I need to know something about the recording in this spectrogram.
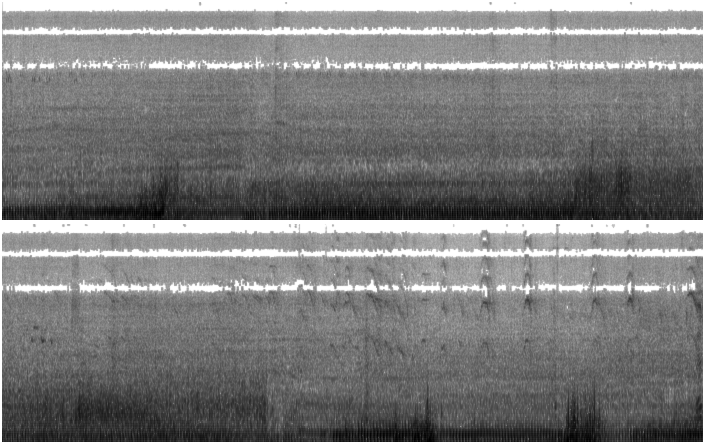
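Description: Motorcycle engine running while riding along at low speed. Its low hum drops away several times and picks up again as the throttle is eased and reopened.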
